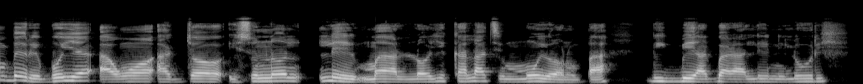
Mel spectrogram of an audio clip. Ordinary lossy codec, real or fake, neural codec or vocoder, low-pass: AAC, 64 kbps; real; none; 9.9 kHz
